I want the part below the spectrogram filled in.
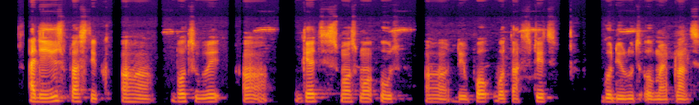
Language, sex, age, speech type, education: Nigerian Pidgin, male, 15-29, spontaneous, tertiary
